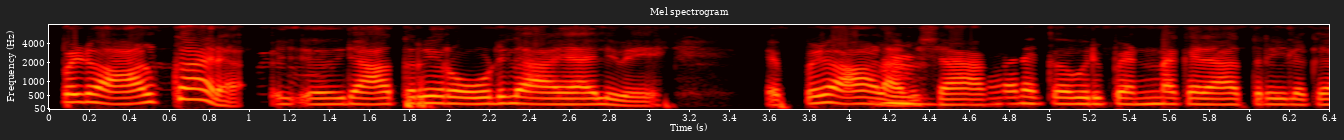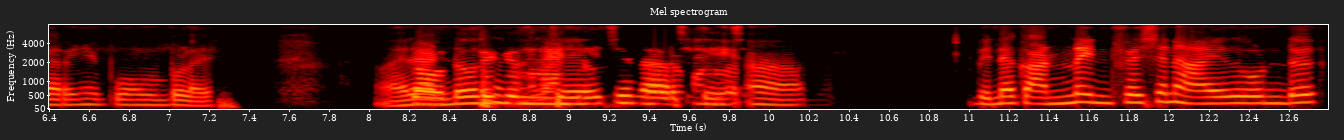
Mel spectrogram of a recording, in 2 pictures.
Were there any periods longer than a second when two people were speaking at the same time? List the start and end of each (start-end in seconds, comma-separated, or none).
8.2-10.2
